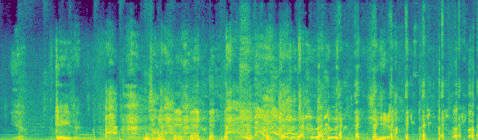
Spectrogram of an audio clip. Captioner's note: laughing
